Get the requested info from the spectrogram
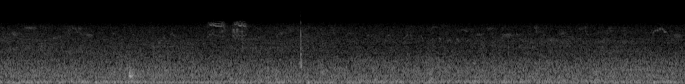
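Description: Freight train rolling slowly away, a VL10U electric locomotive pushing at the rear: a steady low rumble of wheels on the rails. Small birds chirp briefly a few times over it.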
